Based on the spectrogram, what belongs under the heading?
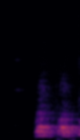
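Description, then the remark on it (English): A dog named Blue gives one loud, piercing, drawn-out bark, breaking suddenly out of silence and carrying on for nearly a second with no voices around it. “I've been trying to teach my dog English, and it's not working.”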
